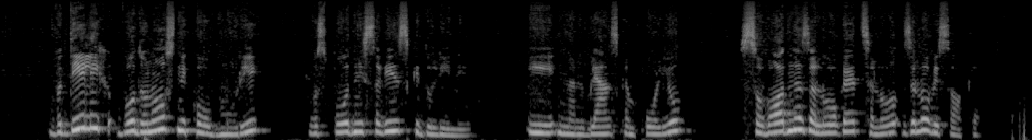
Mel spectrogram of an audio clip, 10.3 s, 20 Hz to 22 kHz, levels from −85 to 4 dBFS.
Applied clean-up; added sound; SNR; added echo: classical method spectral subtraction.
